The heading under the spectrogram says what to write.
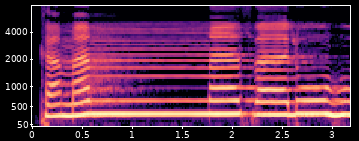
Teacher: Selanjutnya ada idgham bi gunnah karena nun sukun berhadapan dengan mim. Cara bacanya, nun ini masuk atau lebur ke mim, kemudian dengungkan tahan.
